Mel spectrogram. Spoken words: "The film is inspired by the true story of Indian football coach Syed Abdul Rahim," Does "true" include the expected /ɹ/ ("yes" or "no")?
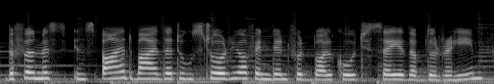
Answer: no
